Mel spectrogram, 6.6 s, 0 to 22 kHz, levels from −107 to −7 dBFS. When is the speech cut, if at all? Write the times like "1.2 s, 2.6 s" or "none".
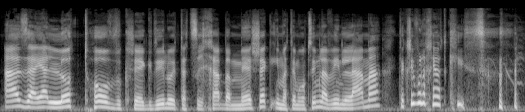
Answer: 4.9 s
